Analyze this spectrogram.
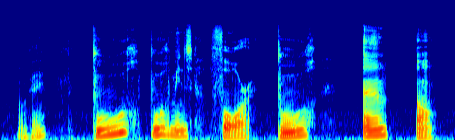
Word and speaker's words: un an: Un an. Okay, so let's read it normally now. Il va partir pour un an. Okay, so you can hear that now I make this link between the two.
